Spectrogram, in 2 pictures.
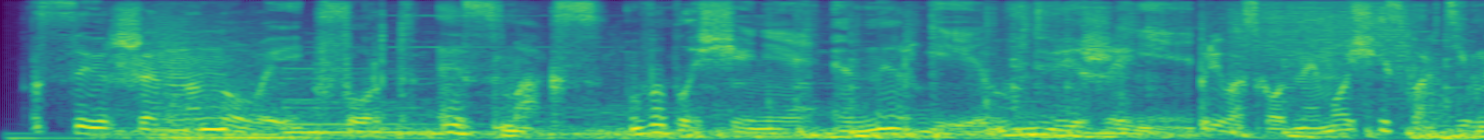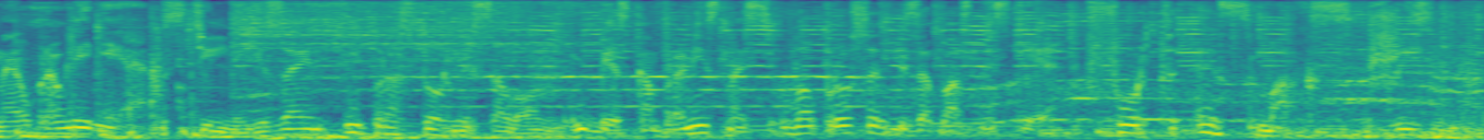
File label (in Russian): reklama ford golos; golos svedenie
